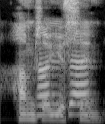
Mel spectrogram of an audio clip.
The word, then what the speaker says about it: Hamza Yassin: Hamza Yassin.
